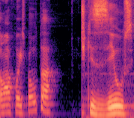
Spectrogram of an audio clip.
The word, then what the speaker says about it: Zeus: O som do zeta, a primeira letra de Zeus, no grego mais antigo era pronunciada como DZ, então seria algo como Zeus.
